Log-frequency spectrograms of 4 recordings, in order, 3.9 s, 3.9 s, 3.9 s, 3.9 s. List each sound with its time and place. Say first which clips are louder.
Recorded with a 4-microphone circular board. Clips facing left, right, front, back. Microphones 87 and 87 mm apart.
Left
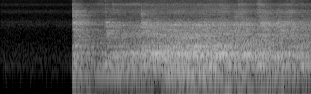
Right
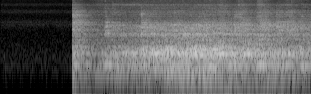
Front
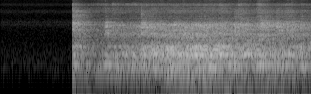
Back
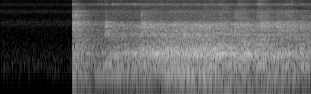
0.9 s a sliding door: right 4 dB, even; 80° right, 0.6 m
